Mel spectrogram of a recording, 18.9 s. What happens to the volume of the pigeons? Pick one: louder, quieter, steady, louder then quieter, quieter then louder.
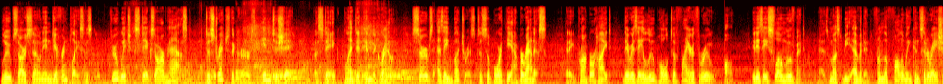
louder.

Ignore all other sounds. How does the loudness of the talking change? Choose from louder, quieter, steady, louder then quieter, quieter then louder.
steady.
